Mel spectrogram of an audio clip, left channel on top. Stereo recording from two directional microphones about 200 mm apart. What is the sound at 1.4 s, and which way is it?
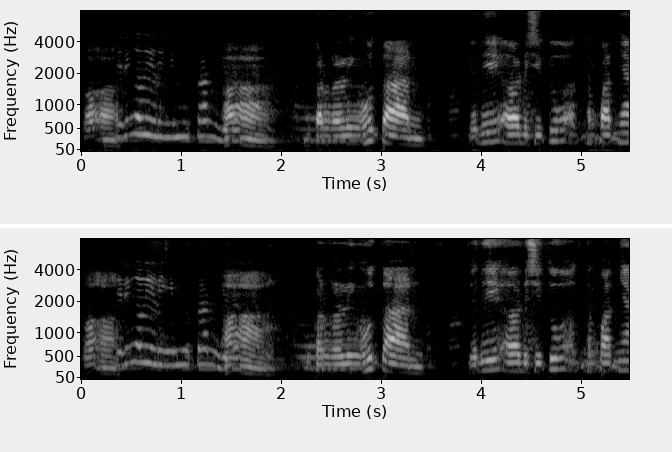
A man's voice, 10° left (ahead or behind).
